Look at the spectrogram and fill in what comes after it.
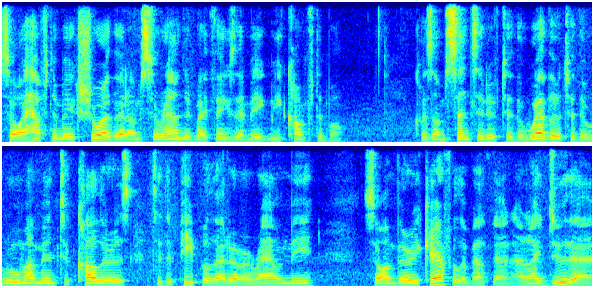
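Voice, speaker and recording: Moving at a fairly quick pace, a man with a medium-pitched voice and a dark, mellow tone keeps his intonation fairly even. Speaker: comedy writer and comedian. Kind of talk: interview. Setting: at his home. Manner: talkative.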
